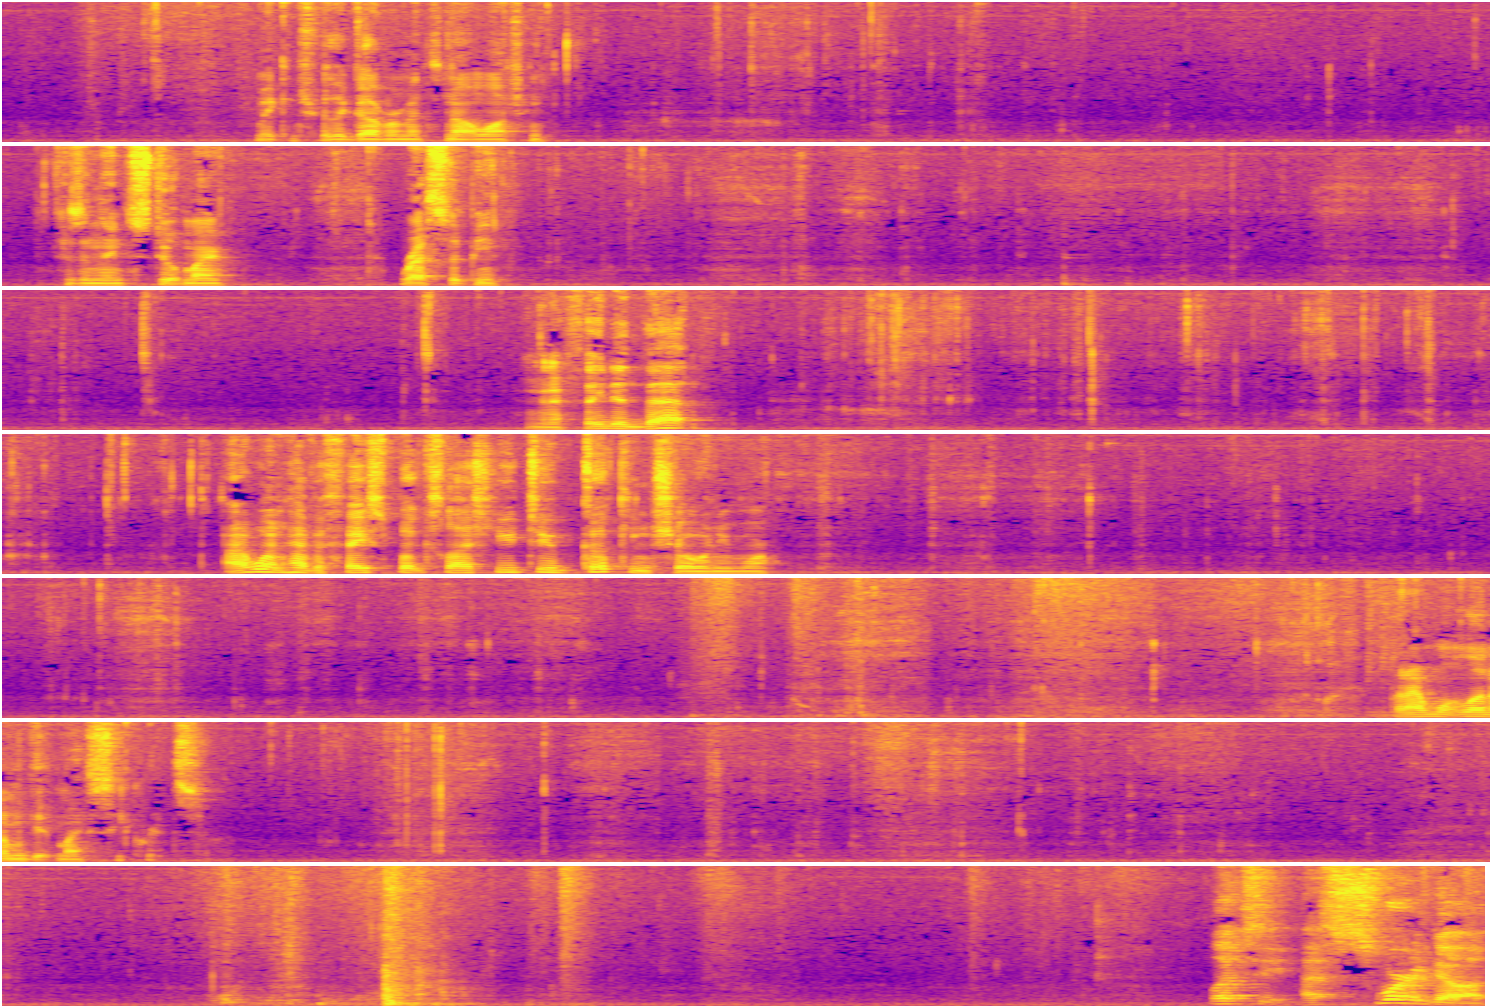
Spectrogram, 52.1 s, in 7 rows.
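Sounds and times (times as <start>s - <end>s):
faint chewing: 2.2s - 7.8s, 8.8s - 17.5s, 18.4s - 24.0s, 25.3s - 45.4s.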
